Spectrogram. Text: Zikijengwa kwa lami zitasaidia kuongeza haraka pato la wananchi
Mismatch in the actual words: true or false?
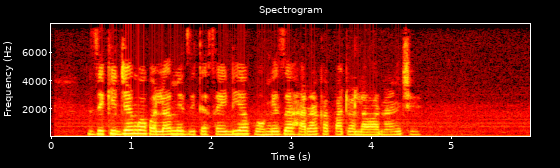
false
